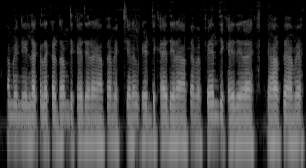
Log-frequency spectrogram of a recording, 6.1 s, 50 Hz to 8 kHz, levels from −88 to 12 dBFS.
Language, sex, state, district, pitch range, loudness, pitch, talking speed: Hindi, male, Bihar, East Champaran, 110-115 Hz, -36 LUFS, 110 Hz, 225 wpm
